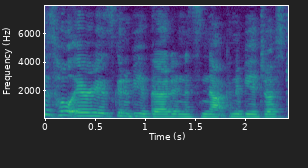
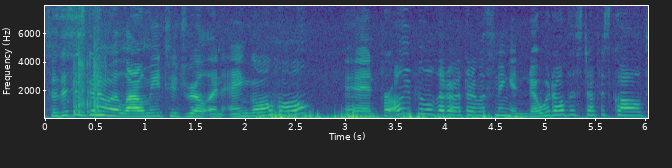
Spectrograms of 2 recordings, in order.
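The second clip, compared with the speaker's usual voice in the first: normal talking voice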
